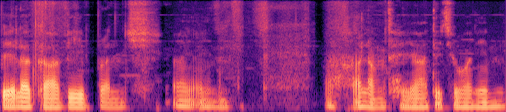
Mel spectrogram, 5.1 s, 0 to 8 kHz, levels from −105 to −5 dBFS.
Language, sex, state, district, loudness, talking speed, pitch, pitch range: Mizo, male, Mizoram, Aizawl, -22 LUFS, 140 wpm, 90 Hz, 85-95 Hz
